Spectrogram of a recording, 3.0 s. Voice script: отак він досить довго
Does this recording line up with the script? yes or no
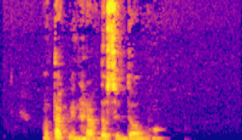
no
